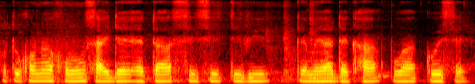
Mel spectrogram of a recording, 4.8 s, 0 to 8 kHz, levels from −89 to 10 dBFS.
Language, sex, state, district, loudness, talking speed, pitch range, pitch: Assamese, male, Assam, Sonitpur, -20 LUFS, 125 wpm, 120-125 Hz, 120 Hz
